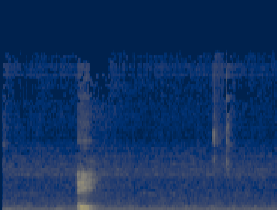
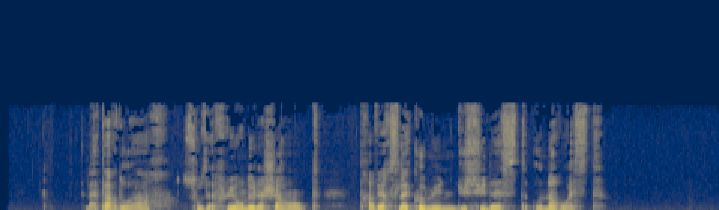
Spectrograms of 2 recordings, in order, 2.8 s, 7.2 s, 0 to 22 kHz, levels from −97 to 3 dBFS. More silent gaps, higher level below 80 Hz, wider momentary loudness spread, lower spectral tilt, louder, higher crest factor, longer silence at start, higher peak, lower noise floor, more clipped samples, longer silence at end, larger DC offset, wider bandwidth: neither; about the same, -66 dBFS vs -62 dBFS; first, 25 LU vs 16 LU; about the same, -4.5 dB/octave vs -5 dB/octave; second, -41 LUFS vs -24 LUFS; about the same, 26 dB vs 22 dB; second, 0.05 s vs 0.85 s; second, -20 dBFS vs -4 dBFS; second, -64 dBFS vs -74 dBFS; neither; second, 0.6 s vs 1.2 s; neither; first, 16.5 kHz vs 11.5 kHz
